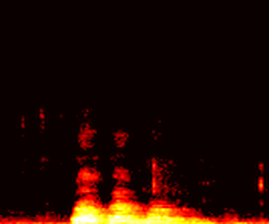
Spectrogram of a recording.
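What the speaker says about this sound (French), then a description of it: "mon chien aboie" A single dog gives one loud, close bark that trails into a short grumbling growl, set off by a car parked in front of the door, in an otherwise quiet room.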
